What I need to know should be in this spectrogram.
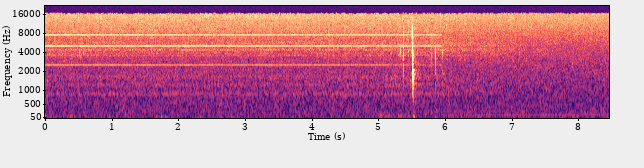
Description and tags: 20060907.iRiver.HP120.external.noise
The sounds produced by an iRiver HP120 jukebox as it starts recording (8 s). Sennheiser ME66 > Shure FP24 > iRiver HP120. The mic was directly pointed at the minidisc, at some 5 cm. Note: this recorder had the rockbox firmware loaded, this reduces considerably the time the hard disk is spinning (relative to iRiver original firmware) before going quiet.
